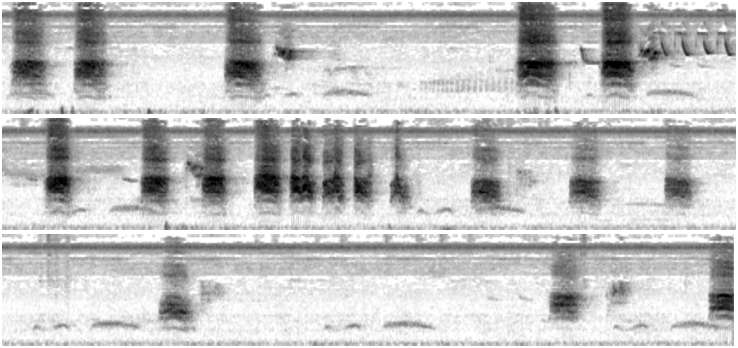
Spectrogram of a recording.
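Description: Hungry pet crow cawing over and over in short, harsh calls, with a rapid run of caws about halfway through, begging for food while being hand-fed. Its calls are loud and noisy.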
